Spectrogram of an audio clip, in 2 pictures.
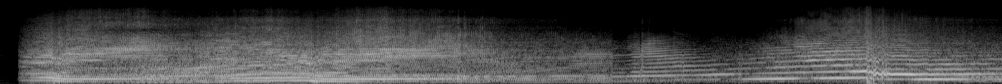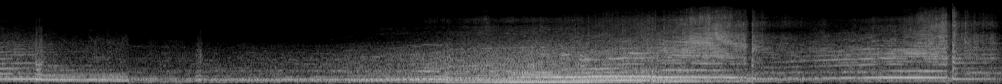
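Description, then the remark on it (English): Several race car engines roar to life and rev hard, their pitch climbing and falling in sweeping surges, loud, with overlapping engines filling the scene and no talking. “Drivers, start your engines.”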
